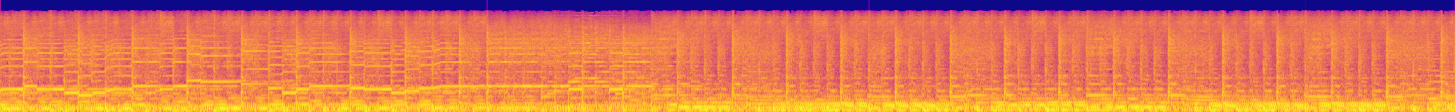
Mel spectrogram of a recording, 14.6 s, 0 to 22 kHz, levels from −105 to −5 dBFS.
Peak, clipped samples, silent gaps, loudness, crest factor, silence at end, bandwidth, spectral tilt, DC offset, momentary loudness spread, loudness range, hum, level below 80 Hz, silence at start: 0 dBFS; under 0.1%; none; -10 LUFS; 10 dB; 0 s; 15.5 kHz; -4 dB/octave; under 0.1%; 2 LU; 1 LU; none; -18 dBFS; 0 s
